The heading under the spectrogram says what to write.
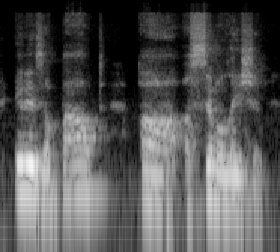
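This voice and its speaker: A man's high-pitched voice with a Southern US accent, at a moderate pace and with lively intonation. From US South. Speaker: podcast host. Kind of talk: live stream commentary. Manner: halting.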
